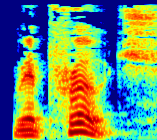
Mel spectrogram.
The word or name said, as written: reproach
